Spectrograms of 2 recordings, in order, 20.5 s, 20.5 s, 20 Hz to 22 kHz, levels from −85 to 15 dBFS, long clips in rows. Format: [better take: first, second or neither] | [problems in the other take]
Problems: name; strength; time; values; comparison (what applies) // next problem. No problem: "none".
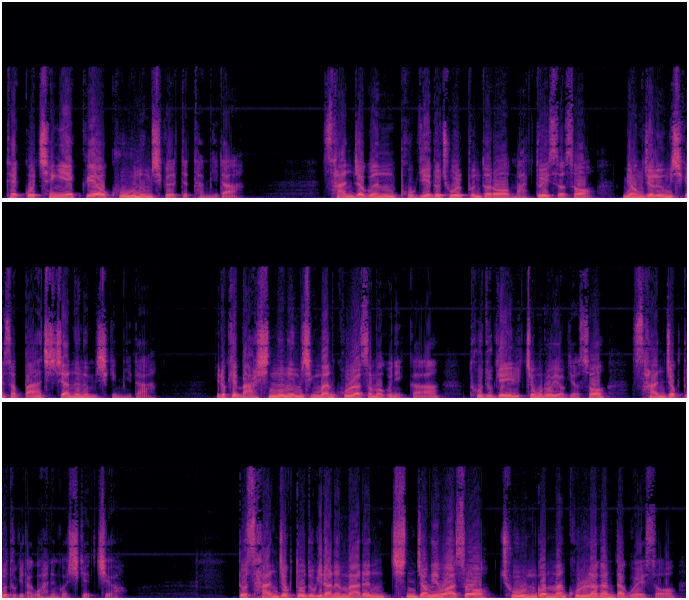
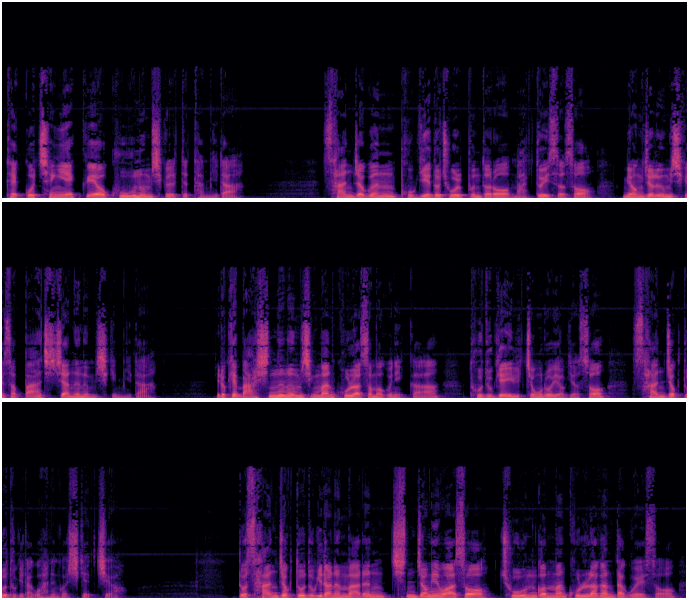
second | distortion; slight; 7% of the sound clipped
